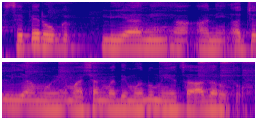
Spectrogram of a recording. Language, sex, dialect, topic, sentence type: Marathi, male, Standard Marathi, agriculture, statement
